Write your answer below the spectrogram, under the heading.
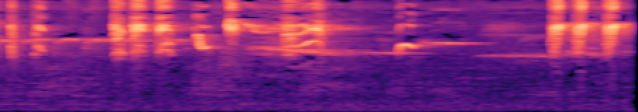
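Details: Olive-backed sunbird song played to provoke other sunbirds: high sustained whistles and dropping slurs mixed with clusters of sharp chips, ending in three bright ticks.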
